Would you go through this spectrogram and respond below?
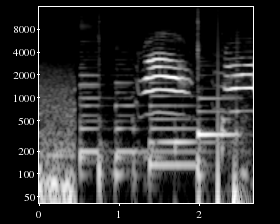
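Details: Domestic cat raised indoors, giving a clear rising-then-falling meow of under a second, followed by a shorter second mew, with background music throughout.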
